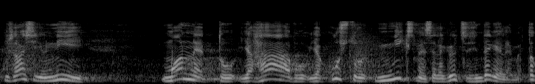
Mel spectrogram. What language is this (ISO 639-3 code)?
est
